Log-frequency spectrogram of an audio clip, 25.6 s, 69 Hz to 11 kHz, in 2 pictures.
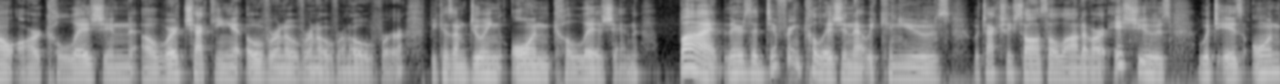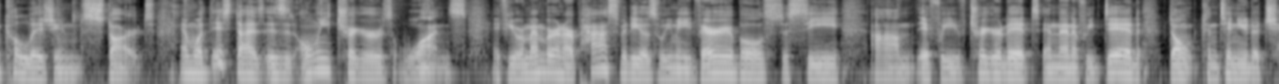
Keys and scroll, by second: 8.4 Return, 8.6-10.0 typing, 11.2-12.5 typing, 13.6 t, 14.6 Return.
